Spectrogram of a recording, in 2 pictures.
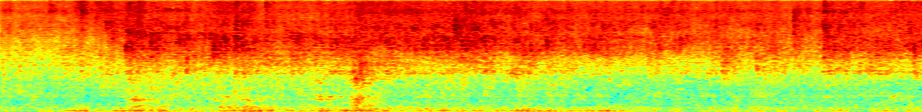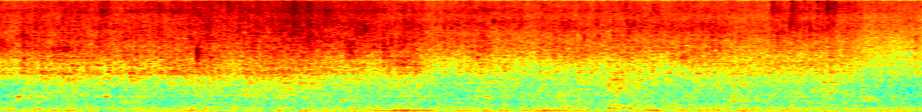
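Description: Hot oil sizzling and spattering in a frying pan around a spice-coated salmon fillet being shallow-fried. It is a dense crackling hiss that grows louder about a second in and eases off a little near the end.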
